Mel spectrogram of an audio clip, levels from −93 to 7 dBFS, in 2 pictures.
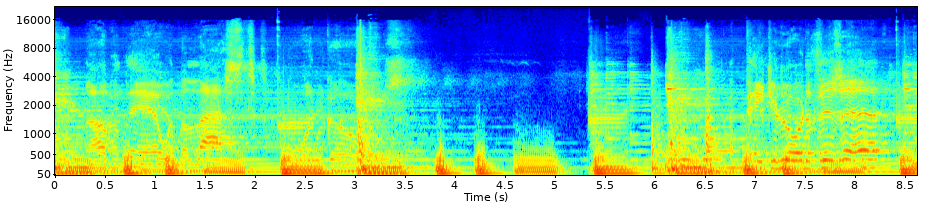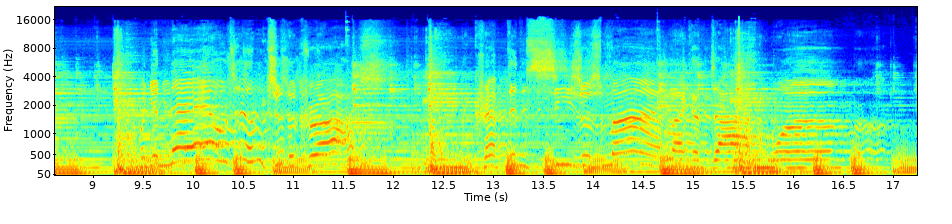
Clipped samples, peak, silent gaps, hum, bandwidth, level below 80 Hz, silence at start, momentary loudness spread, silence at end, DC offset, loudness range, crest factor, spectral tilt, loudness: under 0.1%; 0 dBFS; none; none; 16.5 kHz; -22 dBFS; 0 s; 6 LU; 0 s; under 0.1%; 3 LU; 14 dB; -5.5 dB/octave; -14 LUFS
